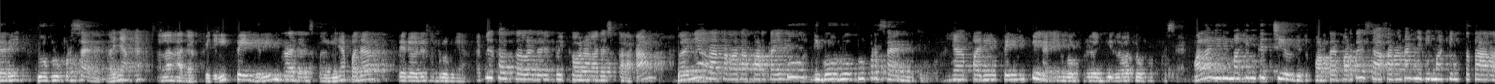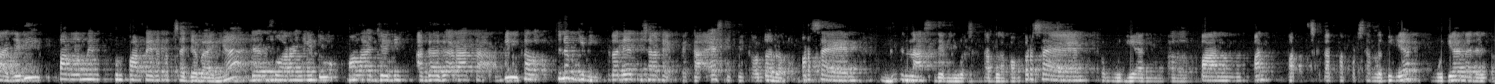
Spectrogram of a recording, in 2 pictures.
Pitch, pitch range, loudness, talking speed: 200 Hz, 175-230 Hz, -14 LUFS, 195 wpm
